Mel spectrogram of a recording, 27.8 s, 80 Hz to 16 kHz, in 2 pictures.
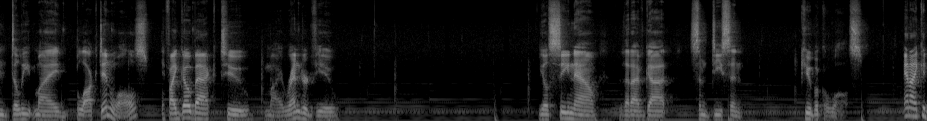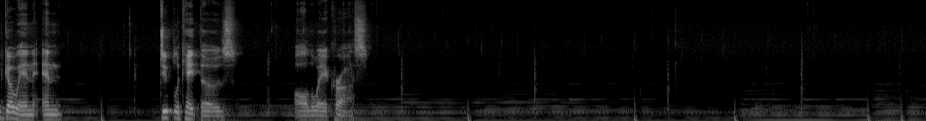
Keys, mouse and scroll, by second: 0.1 x, 0.7-2.0 drag, 2.0 x, 2.3 click, 2.4 middle click, 2.7-5.4 drag, 5.4-15.1 middle drag, 15.1-15.6 scroll down 2, 15.6 middle drag, 15.6 `, 16.5-17.8 shift+middle drag, 17.1 z, 17.8-18.1 drag, 18.2 shift+click, 18.9 shift+click, 19.3 shift+click, 19.7-20.3 shift+middle drag, 20.3-21.1 shift+drag, 20.6 x, 21.2 shift+click, 21.5 shift+d, 21.6 middle click, 21.9-22.2 drag, 22.2 middle click, 22.4 middle drag, 22.6 shift+d, 22.7 middle click, 22.9 click, 23.2 shift+d, 23.3 middle click, 23.6 drag, 23.7 middle drag, 24.0 shift+z, 24.7-25.9 middle drag, 25.9-27.8 drag.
